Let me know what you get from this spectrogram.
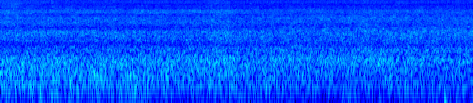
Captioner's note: Quiet ocean wind noise on Bermuda pink sand beach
